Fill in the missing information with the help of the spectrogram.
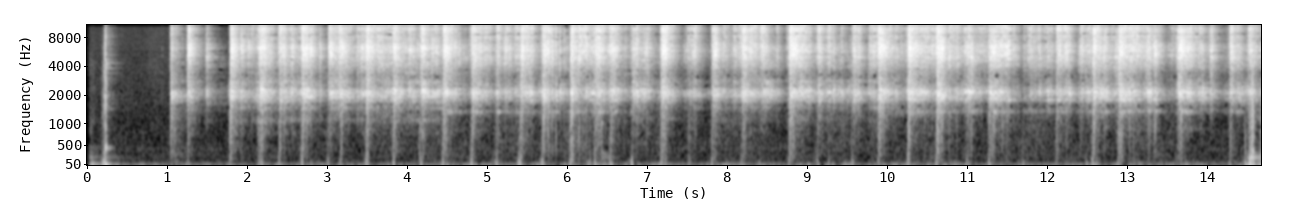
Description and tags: Sonicsnaps LBFR Serhat
france, labinquenais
